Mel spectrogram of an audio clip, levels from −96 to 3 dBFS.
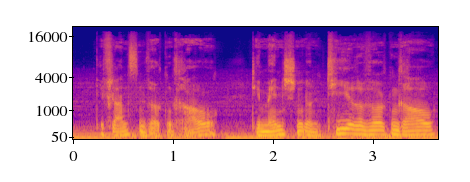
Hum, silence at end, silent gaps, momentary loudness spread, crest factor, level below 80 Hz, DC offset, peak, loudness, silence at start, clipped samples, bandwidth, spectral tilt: none; 0 s; none; 6 LU; 10 dB; -26 dBFS; under 0.1%; -6 dBFS; -17 LUFS; 0 s; under 0.1%; 18 kHz; -5.5 dB/octave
